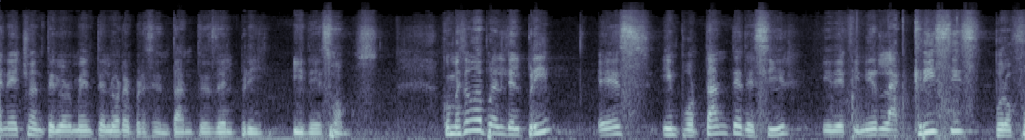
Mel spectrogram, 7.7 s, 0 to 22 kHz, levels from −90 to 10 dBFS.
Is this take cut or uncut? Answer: uncut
